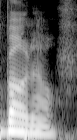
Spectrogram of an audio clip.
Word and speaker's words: Bono: Or Bono. Right. Right. Excuse me. Accent on the wrong syllable.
